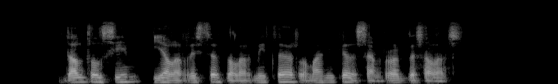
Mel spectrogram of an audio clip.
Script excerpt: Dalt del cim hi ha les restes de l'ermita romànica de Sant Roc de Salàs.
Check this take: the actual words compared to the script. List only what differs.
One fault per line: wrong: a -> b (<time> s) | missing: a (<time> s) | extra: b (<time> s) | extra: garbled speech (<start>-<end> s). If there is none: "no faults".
no faults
